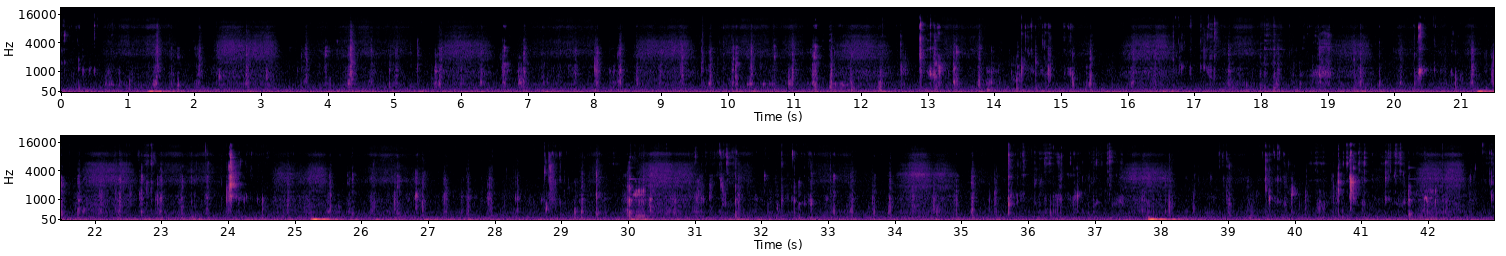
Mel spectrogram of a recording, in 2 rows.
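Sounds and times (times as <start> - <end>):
close-up chewing: 0.0 - 43.0.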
